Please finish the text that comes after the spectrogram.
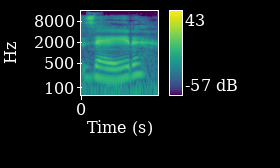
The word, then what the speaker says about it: Zaide: But here is Zaide. Again, it's spelled Z-A-I-D-E.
